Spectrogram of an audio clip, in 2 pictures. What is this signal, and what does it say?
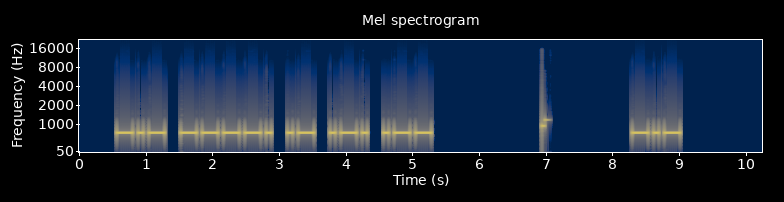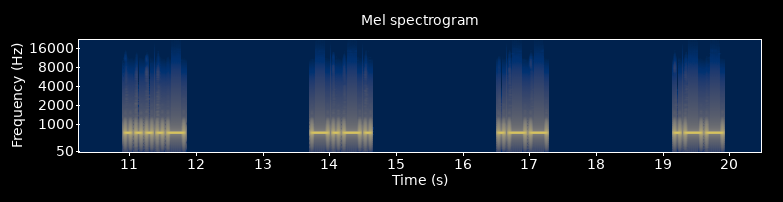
Morse code, heard as a keyed tone, about 15 wpm, spaced as for 6 wpm, 700 Hz. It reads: K9ARW K4CWW
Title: USA Call Signs - 5 Characters - 8x Character Spacing - 15wpm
